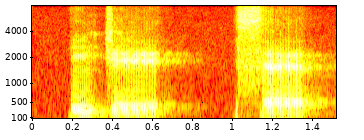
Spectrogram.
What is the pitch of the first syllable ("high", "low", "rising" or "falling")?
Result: low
